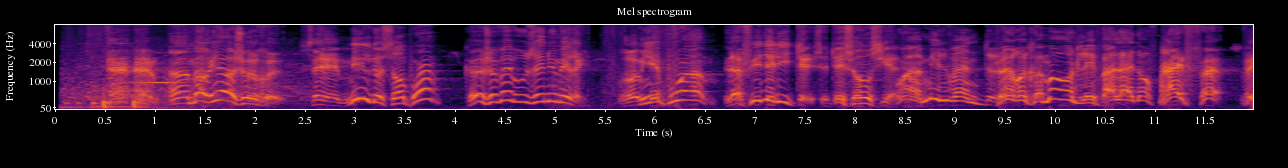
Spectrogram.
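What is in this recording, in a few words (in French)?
Fraiche clin d oeil, comédienne voix off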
